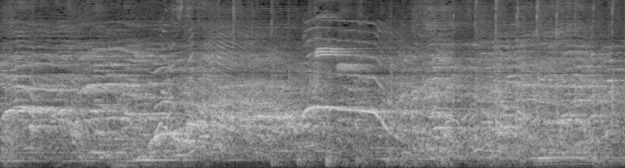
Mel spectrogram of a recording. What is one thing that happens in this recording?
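Sneakers squeak sharply on a hard court floor in a large echoing gym.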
